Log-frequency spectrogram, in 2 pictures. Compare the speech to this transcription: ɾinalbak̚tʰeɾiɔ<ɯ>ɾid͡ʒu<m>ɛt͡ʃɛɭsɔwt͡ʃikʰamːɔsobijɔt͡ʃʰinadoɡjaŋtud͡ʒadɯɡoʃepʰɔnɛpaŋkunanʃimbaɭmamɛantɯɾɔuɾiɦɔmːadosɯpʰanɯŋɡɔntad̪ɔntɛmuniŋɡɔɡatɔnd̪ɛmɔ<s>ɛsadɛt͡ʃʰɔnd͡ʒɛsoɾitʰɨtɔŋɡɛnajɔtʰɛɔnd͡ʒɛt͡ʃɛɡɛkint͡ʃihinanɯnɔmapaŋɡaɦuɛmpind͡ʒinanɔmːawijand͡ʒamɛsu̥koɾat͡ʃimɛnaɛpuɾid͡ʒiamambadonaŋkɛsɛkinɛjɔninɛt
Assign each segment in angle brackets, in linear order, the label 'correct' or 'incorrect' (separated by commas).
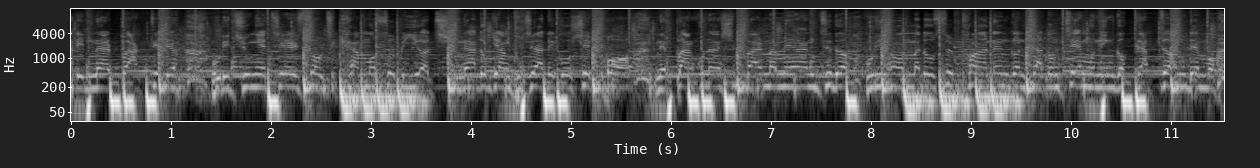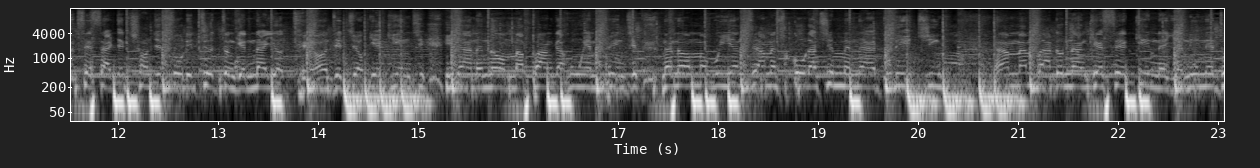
incorrect, incorrect, correct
